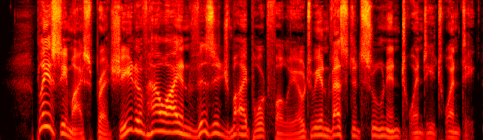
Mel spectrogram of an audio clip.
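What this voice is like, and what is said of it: Put-on British accent. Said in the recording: “Should I do it with a British accent? ... It probably was the wrong accent anyway.”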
